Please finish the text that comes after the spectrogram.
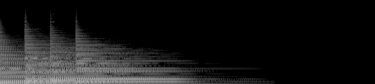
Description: G6 Chord
Listen to G6 strummed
